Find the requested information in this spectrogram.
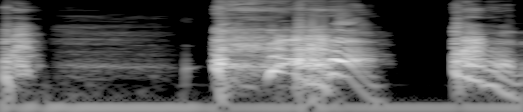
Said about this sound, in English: Still have a cough hanging on, too, by the way.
